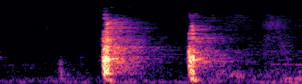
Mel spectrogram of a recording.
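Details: A child makes two short, sharp coughs in quick succession on purpose, demonstrating how to cough into the elbow, in a quiet small room; cough.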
